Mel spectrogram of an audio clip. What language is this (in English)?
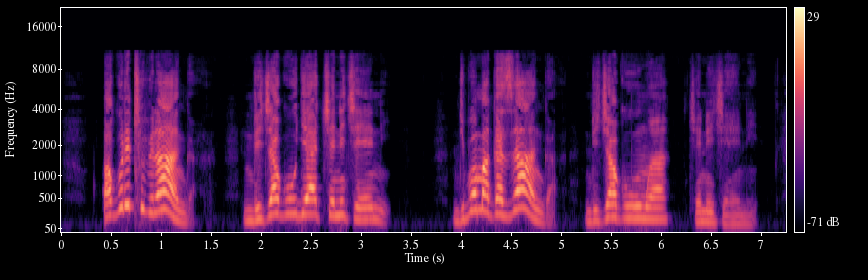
Nyanja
